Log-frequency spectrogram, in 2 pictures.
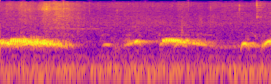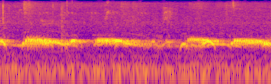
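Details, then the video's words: Morning calls of a dove, low mellow coos rolling together in wavering phrases with slight dips in loudness between them. "Dove lovely sound -morning sound of dove"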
